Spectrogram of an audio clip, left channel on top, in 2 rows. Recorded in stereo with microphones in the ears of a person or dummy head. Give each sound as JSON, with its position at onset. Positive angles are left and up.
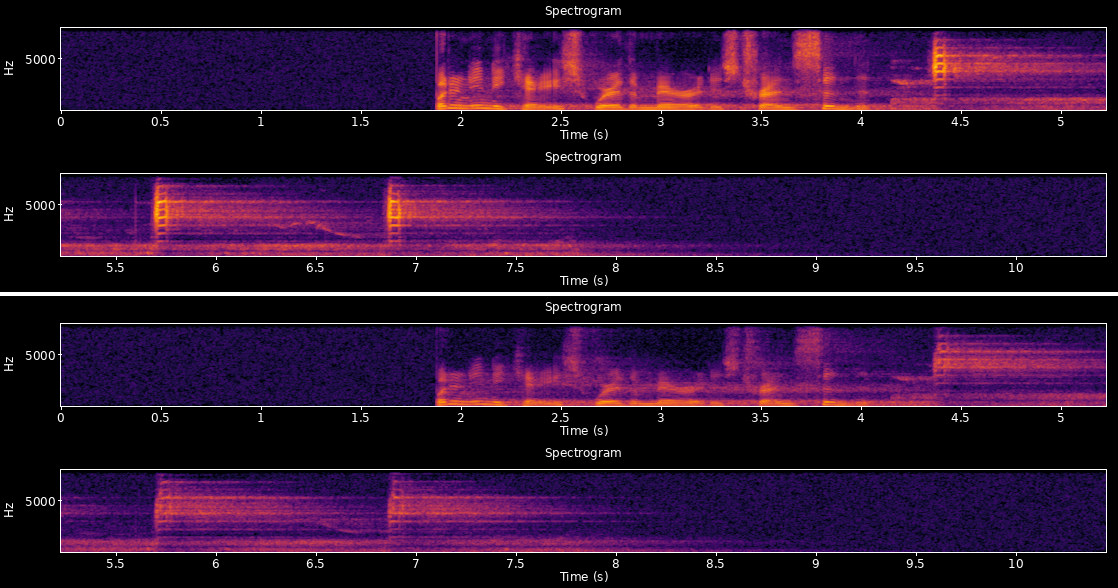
{"t": 1.9, "sound": "a man speaking", "side_deg": 40, "distance_m": 0.6}
{"t": 4.2, "sound": "a bird", "side_deg": 70, "distance_m": 1.6}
